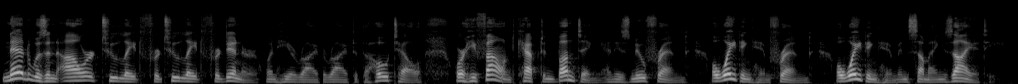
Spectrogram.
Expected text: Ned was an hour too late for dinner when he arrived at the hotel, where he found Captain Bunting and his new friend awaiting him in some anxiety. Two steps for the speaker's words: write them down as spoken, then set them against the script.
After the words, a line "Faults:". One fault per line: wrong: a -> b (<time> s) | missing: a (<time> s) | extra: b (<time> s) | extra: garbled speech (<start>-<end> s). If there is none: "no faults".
Ned was an hour too late for too late for dinner when he arrived arrived at the hotel, where he found Captain Bunting and his new friend awaiting him friend awaiting him in some anxiety.
Faults:
extra: too late for (1.6 s)
extra: arrived (3.2 s)
extra: friend awaiting him (7.7 s)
